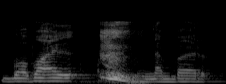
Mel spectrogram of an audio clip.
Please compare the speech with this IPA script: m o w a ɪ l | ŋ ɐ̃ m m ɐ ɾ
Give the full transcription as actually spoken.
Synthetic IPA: m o b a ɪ l | n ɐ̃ m b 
